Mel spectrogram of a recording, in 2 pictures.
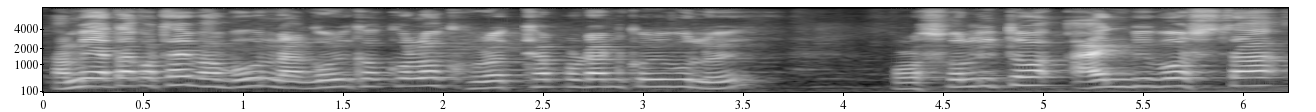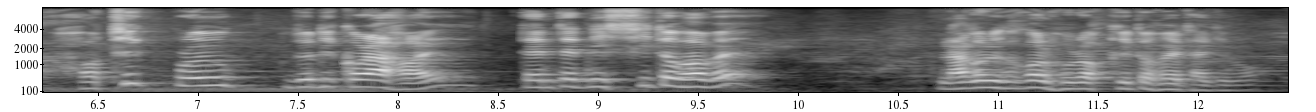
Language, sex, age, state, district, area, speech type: Assamese, male, 45-60, Assam, Charaideo, urban, spontaneous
